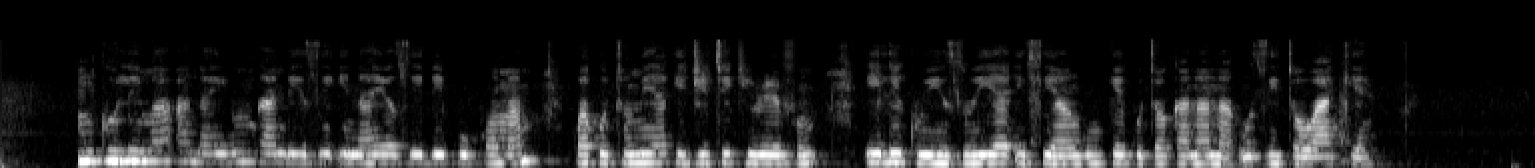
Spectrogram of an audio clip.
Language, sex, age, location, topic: Swahili, female, 18-24, Nakuru, agriculture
